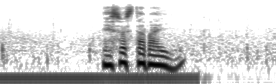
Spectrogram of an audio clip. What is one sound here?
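A woman speaks in a tense, low voice, close by.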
